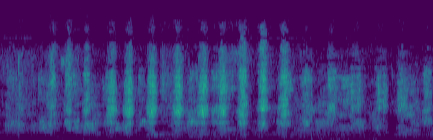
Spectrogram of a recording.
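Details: Muscovy duck hissing: a run of breathy, rasping bursts, about two each second, rising and falling in loudness, with no other clear sounds.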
